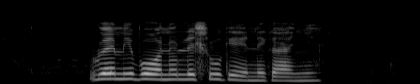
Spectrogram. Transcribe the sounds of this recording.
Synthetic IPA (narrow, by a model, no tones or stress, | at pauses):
lwemiɓɔnɔleɬuk̬ɛnɛk̬aːɲɛ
